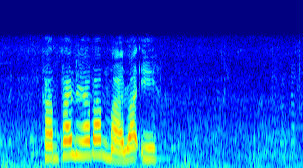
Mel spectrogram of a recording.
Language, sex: Southern Sotho, female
